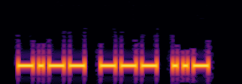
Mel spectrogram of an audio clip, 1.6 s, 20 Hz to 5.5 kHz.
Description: Morse code, heard as a keyed tone, about 34 wpm, 600 Hz. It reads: YOU
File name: the old man and the sea / the old man and the sea 1 35wpm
